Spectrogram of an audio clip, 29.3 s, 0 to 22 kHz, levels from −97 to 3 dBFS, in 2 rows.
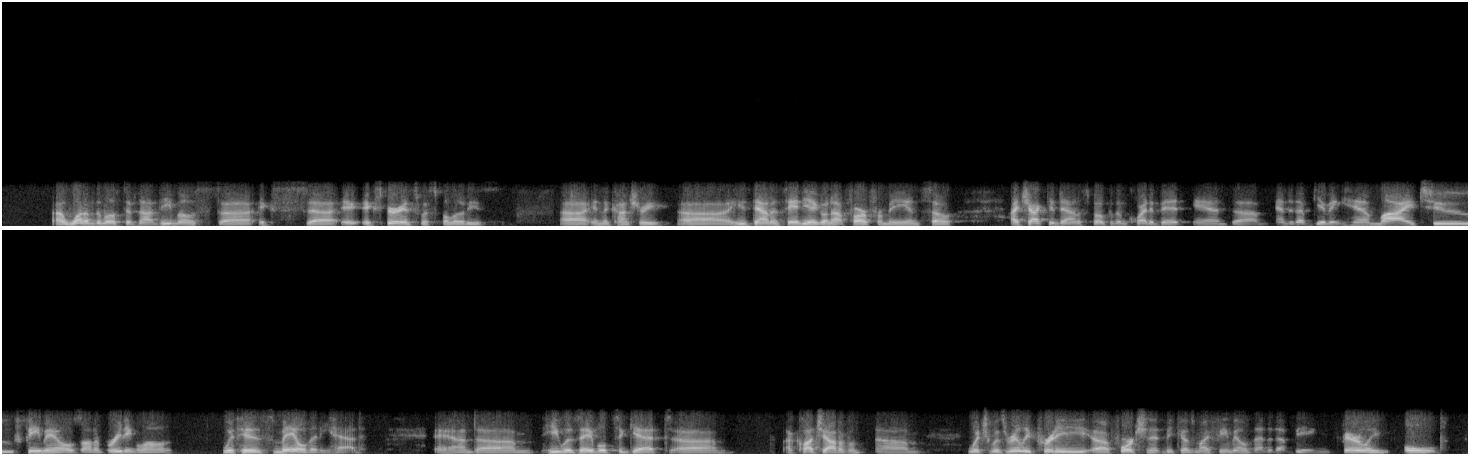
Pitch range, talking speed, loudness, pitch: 130-145 Hz, 180 wpm, -28 LUFS, 135 Hz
